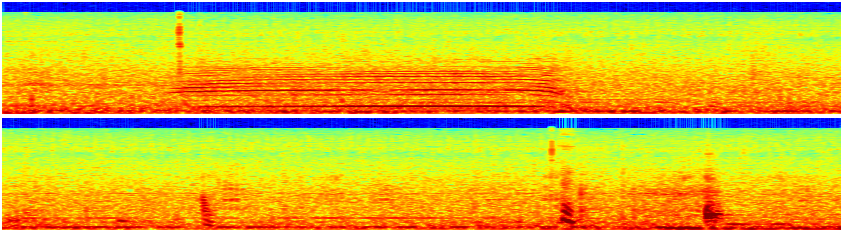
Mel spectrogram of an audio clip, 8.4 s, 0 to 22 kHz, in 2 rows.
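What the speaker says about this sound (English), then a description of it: "Looks like a possessed cow, still moving after death." A possessed cow in Resident Evil 4 Remake gives a single drawn-out moo lasting about two seconds, moderately close against a quiet ambient background, followed later by a few faint clicks and thuds.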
